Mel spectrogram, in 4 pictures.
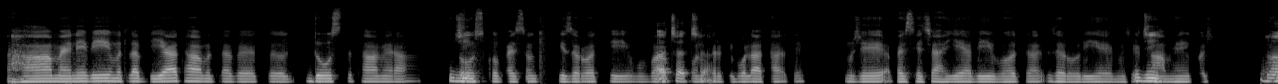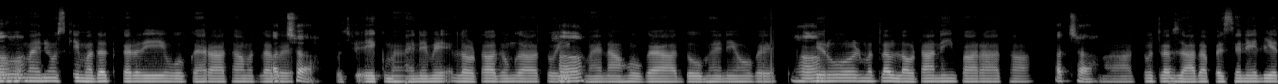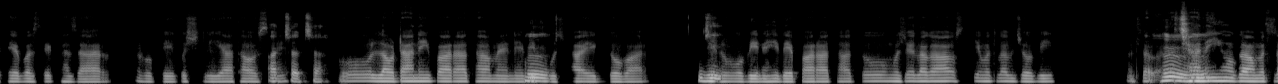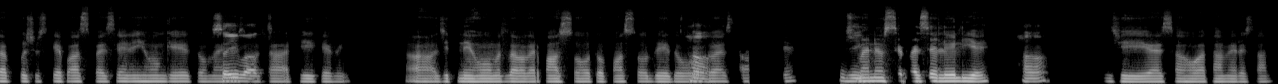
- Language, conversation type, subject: Hindi, unstructured, किसी से पैसे उधार मांगते समय किन बातों का ध्यान रखना चाहिए?
- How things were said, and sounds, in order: static; tapping; mechanical hum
